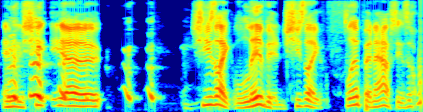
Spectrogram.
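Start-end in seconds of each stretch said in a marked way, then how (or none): none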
